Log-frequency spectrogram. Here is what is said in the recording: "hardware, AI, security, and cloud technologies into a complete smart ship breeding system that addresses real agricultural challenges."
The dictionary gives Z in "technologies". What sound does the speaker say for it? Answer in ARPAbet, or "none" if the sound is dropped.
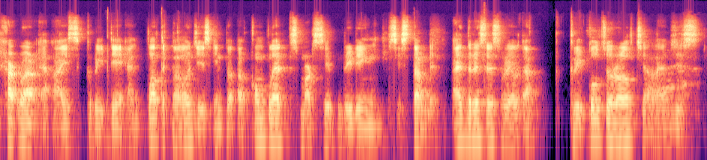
S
